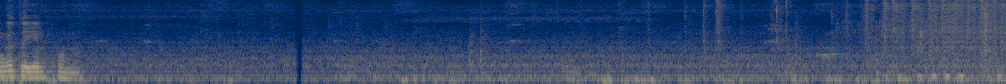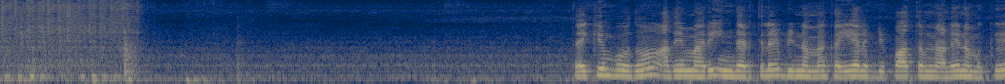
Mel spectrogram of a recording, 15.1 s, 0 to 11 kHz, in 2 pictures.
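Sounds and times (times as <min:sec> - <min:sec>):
sewing machine clicks: 0:05.2 - 0:08.7
sewing machine stitching: 0:06.2 - 0:08.7.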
